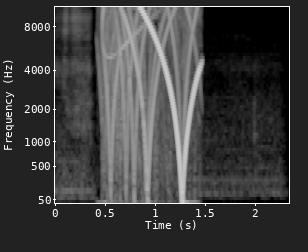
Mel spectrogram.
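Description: Synthesized electronic sound effect about a second long: a cluster of tones sweeping down and up in pitch, starting about half a second in and cutting off suddenly. It is the robot's computer sound as it carries out a command.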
